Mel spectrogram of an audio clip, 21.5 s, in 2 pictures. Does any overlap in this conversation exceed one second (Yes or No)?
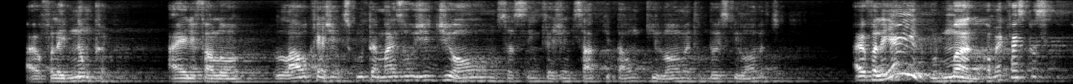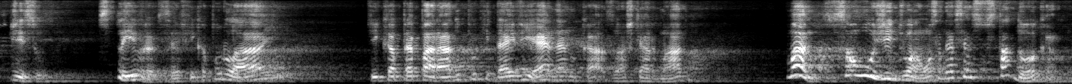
No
